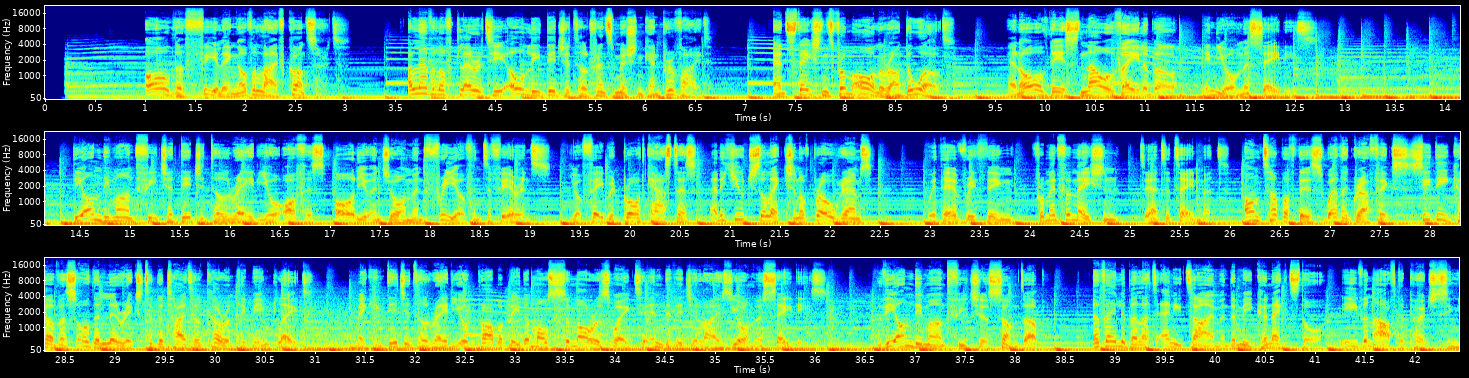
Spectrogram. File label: Ad; Mercedes Me Connect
